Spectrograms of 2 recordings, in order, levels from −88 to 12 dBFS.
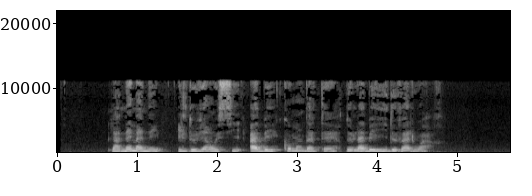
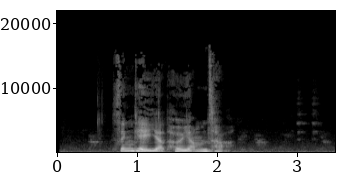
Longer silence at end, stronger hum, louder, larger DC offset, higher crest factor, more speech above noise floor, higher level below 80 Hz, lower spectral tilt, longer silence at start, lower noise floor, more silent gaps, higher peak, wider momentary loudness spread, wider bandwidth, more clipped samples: second, 1 s vs 1.35 s; neither; about the same, -20 LUFS vs -19 LUFS; neither; about the same, 18 dB vs 20 dB; first, 44 dB vs 36 dB; second, -62 dBFS vs -54 dBFS; second, -4.5 dB/octave vs -6 dB/octave; about the same, 0.7 s vs 0.75 s; first, -64 dBFS vs -54 dBFS; neither; about the same, -2 dBFS vs -2 dBFS; second, 9 LU vs 16 LU; second, 12 kHz vs 16 kHz; neither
